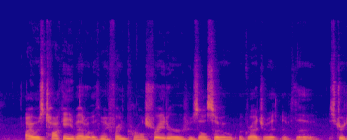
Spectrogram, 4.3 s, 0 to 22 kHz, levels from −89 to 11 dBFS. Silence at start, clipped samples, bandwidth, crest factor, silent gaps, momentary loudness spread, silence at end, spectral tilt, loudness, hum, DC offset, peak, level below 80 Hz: 0.3 s; under 0.1%; 13.5 kHz; 16 dB; none; 9 LU; 0 s; -6 dB/octave; -27 LUFS; none; under 0.1%; -10 dBFS; -64 dBFS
